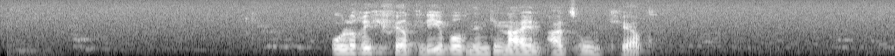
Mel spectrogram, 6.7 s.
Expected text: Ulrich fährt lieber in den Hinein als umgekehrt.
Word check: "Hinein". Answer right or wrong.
right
